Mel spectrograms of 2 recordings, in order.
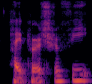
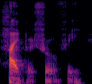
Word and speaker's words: hypertrophy: result of a physiological process called hypertrophy or hypertrophy. I personally say hypertrophy, so I'll keep using this pronunciation for the rest of the podcast.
